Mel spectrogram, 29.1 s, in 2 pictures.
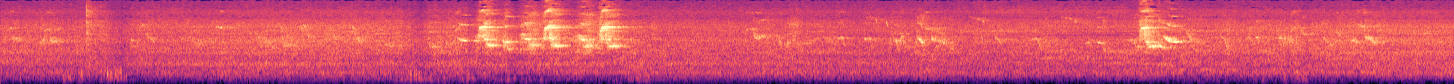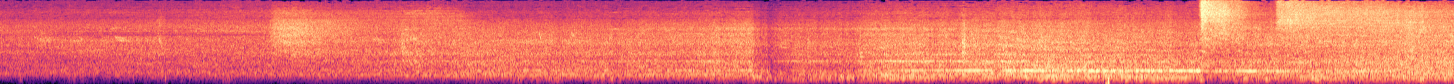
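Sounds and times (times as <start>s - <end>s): electric locomotive running: 17.4s - 29.0s.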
